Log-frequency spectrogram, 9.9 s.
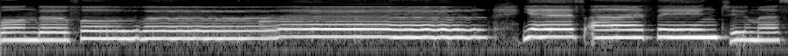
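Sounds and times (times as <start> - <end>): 
tenor singing: 0.1 - 9.5
gospel choir singing: 2.3 - 5.8.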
